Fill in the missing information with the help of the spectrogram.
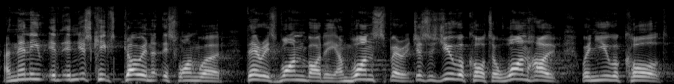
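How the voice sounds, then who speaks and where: A man's voice: high voice, brisk. A pastor preaching a sermon in an emphatic way, repeating his key lines.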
